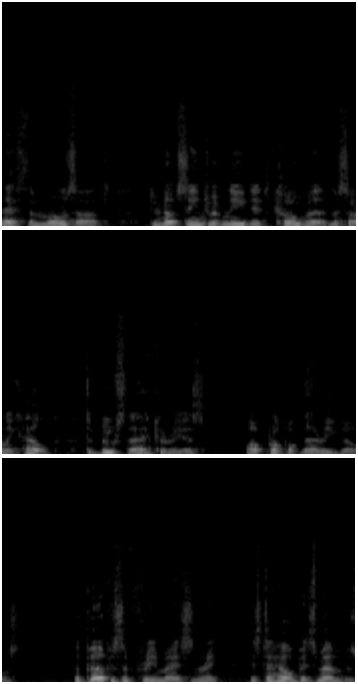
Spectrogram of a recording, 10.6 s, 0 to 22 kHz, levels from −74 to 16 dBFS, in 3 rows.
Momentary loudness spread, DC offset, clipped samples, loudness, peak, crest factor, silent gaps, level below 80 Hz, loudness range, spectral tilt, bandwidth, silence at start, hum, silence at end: 13 LU; under 0.1%; under 0.1%; -36 LUFS; -14 dBFS; 22 dB; none; -68 dBFS; 5 LU; -6.5 dB/octave; 14.5 kHz; 0 s; none; 0 s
